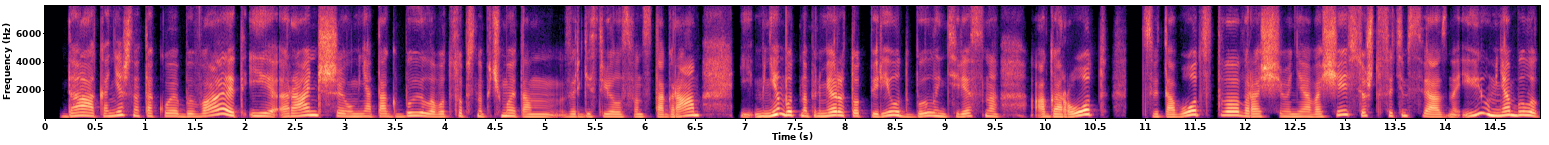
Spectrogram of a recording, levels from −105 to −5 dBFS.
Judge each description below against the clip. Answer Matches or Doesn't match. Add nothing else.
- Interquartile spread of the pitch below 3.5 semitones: Doesn't match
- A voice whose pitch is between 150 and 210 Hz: Matches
